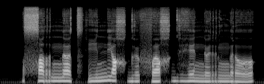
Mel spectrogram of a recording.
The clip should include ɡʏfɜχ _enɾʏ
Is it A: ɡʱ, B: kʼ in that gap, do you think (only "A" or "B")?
A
